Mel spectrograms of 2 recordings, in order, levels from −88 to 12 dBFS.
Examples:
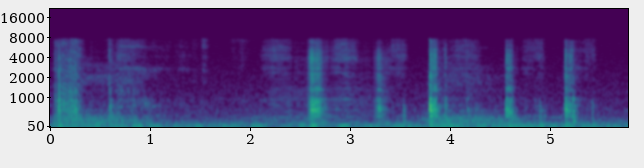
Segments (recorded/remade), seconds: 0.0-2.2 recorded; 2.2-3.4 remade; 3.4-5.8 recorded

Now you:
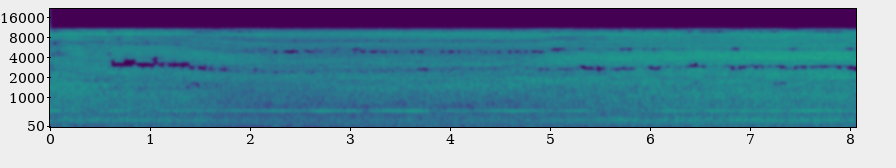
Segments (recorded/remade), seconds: 0.0-1.0 recorded; 1.0-2.2 remade; 2.2-8.1 recorded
